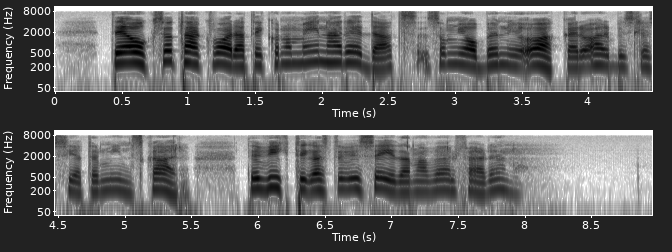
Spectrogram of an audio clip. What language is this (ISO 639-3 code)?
swe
